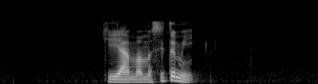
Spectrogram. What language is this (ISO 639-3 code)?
sin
